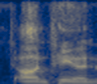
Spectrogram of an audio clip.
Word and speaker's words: dantian: So, Dan and Tan, that's kind of like the same, when you say Dantian with the T, think of the way you say butter. You don't really say butter, right?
